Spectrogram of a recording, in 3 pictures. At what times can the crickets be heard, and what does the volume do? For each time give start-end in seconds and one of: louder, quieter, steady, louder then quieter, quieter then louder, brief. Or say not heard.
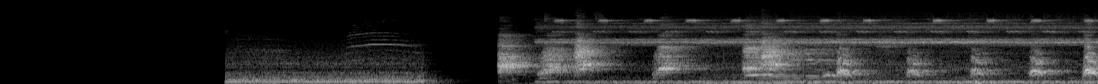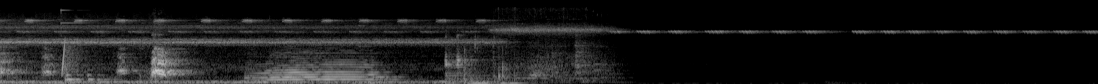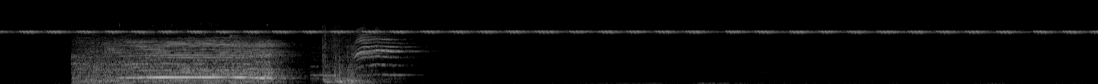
5.3-32.9 quieter.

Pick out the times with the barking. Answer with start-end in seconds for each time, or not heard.
5.0-12.7.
